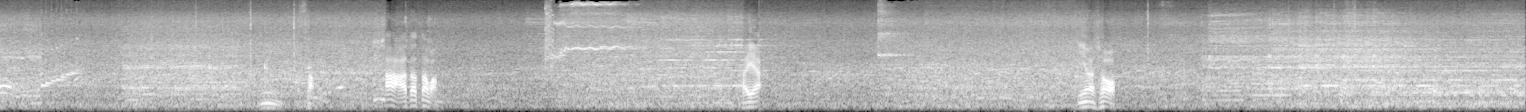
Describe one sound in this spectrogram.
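A slot machine plays loud electronic music and jingles.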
